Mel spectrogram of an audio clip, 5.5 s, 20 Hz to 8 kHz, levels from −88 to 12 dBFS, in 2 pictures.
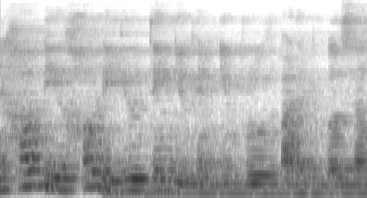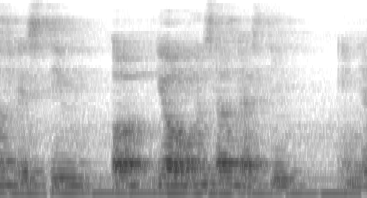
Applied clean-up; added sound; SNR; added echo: none; Bass guitar; 13 dB; reverberation time 0.7 s.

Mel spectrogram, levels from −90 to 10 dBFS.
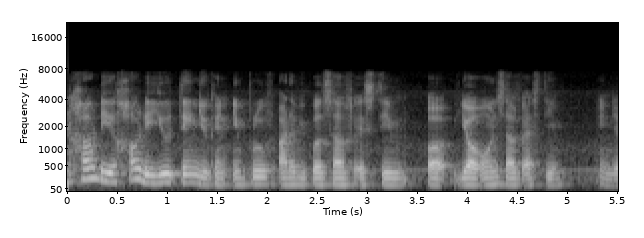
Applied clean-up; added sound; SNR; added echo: none; none; none; none.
